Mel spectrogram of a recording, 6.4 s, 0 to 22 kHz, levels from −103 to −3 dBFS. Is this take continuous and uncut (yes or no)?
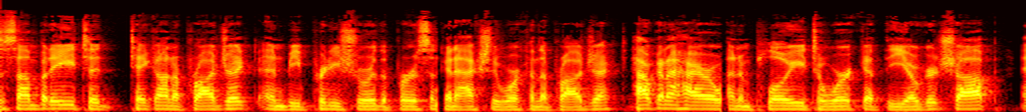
no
